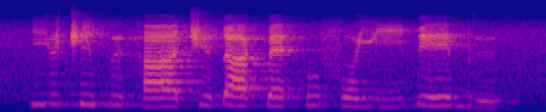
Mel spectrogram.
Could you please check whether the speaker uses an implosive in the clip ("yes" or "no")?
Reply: yes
